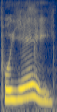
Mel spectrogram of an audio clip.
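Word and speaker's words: Poyais: real land grant to Greg, Oh, it's but pronounced Poyet.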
